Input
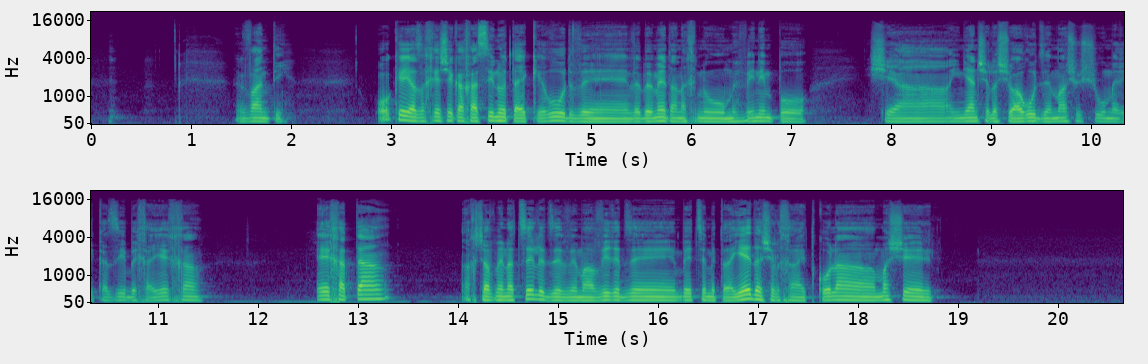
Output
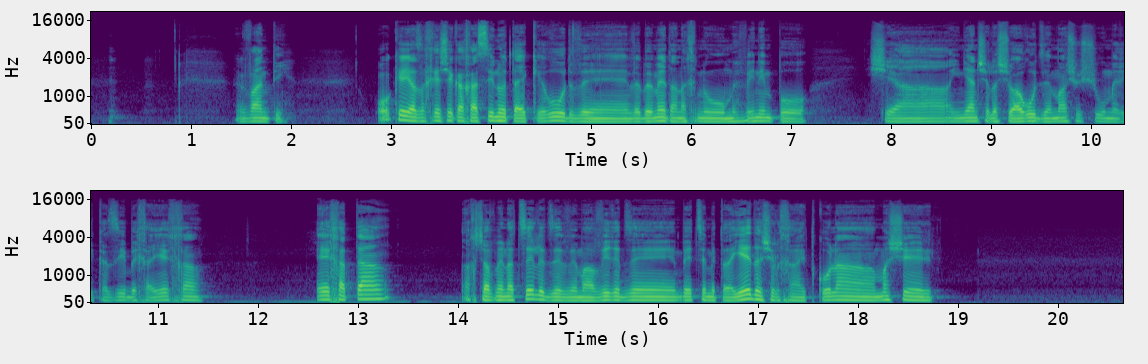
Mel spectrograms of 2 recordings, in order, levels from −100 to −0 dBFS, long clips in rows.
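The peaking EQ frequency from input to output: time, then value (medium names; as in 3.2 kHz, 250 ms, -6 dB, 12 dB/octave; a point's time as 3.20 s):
peaking EQ -10 dB 0.38 oct
3.00 s 7 kHz
4.02 s 2 kHz
9.49 s 2 kHz
10.34 s 530 Hz
11.21 s 1.7 kHz
15.86 s 1.7 kHz
16.93 s 590 Hz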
